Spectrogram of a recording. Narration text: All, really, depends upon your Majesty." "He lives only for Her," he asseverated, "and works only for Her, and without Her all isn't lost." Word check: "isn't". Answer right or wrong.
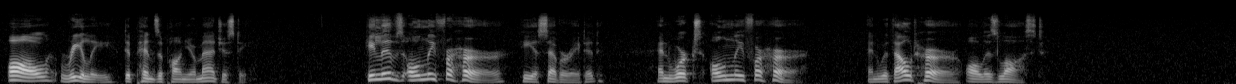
wrong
